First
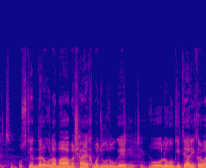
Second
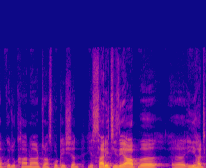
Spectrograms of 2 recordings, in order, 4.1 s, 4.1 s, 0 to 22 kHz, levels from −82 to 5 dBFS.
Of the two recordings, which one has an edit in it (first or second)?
second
